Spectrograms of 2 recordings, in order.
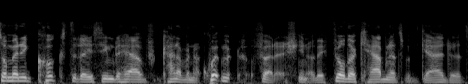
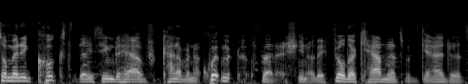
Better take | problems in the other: first | noise reduction (neural mask model DeepFilterNet 3)

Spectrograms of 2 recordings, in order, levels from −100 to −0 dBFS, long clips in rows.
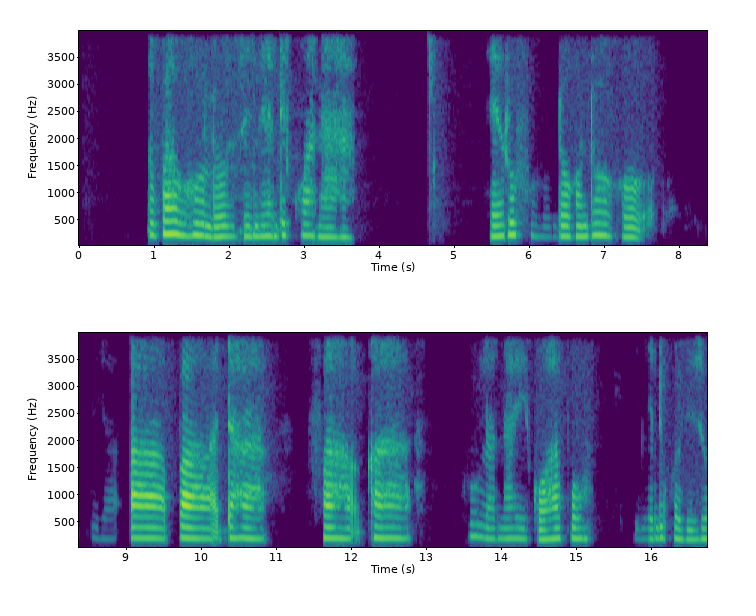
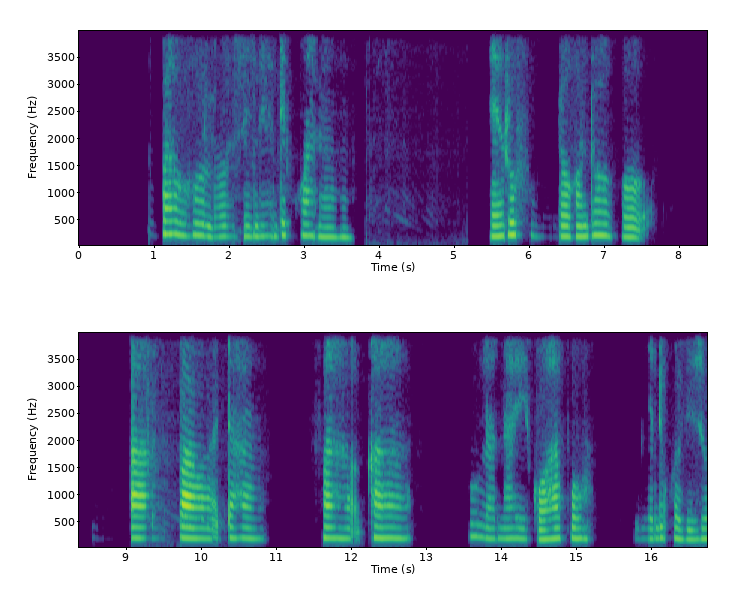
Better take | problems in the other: first | noise reduction (neural mask model DeepFilterNet 3)

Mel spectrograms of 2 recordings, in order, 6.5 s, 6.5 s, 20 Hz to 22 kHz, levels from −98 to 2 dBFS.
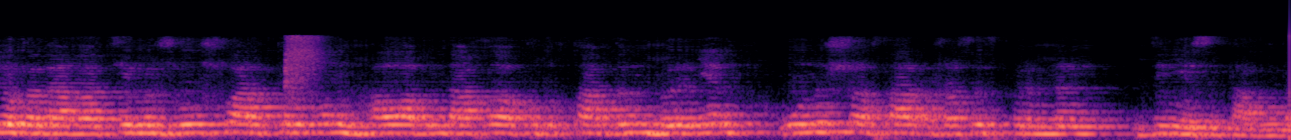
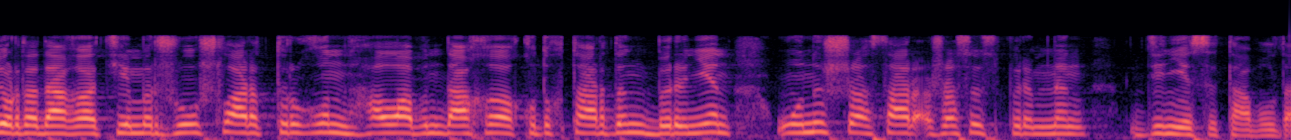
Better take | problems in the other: second | noise reduction (neural separator model SepFormer DNS4)

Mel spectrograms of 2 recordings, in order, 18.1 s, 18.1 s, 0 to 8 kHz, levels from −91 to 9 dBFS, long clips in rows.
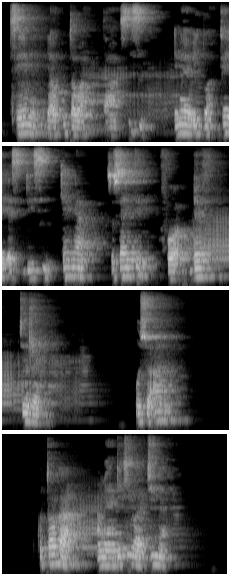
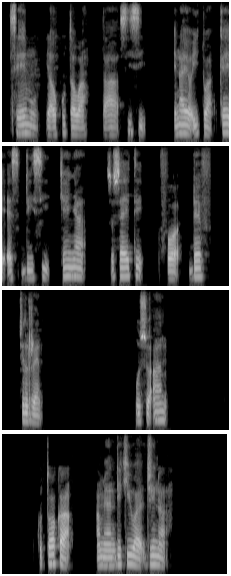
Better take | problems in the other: second | noise reduction (classical method WPE with log-MMSE)

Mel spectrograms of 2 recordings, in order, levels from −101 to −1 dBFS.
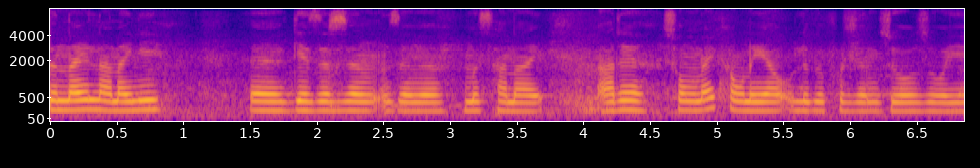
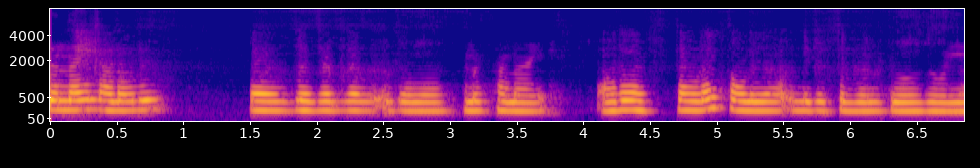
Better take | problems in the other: first | noise reduction (neural mask model DeepFilterNet 3)

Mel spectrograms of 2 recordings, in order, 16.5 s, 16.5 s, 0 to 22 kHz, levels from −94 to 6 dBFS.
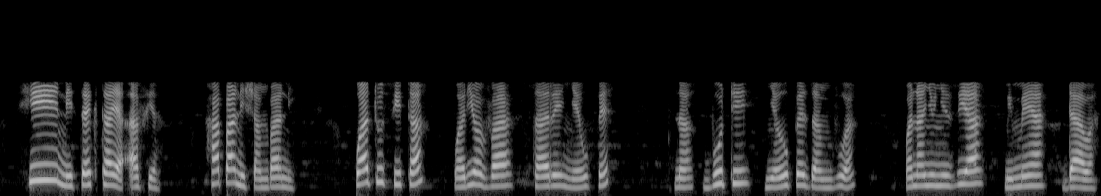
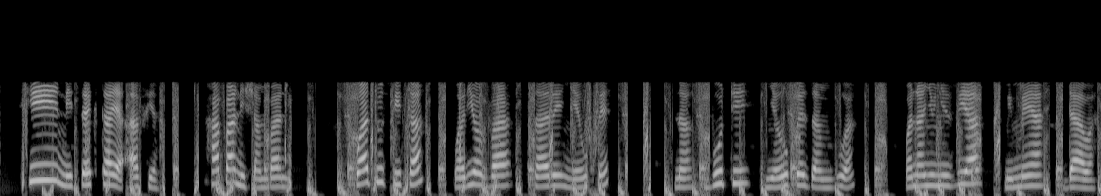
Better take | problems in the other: first | noise reduction (classical method spectral subtraction)

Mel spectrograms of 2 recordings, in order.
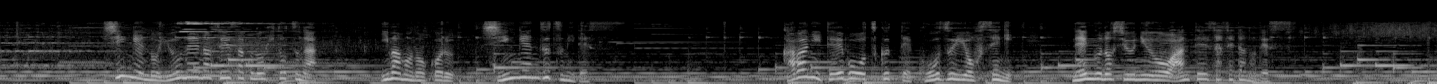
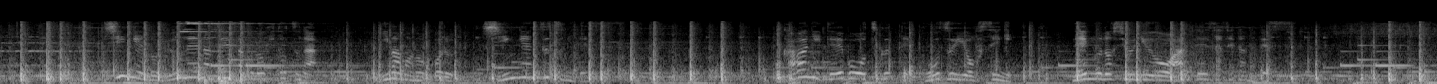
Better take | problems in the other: first | background sound (Fire / Fireworks); 1 dB above the speech // room echo; dies away in 1 s

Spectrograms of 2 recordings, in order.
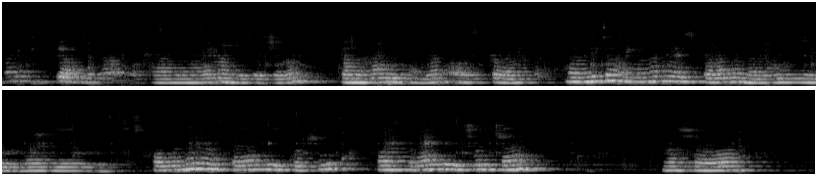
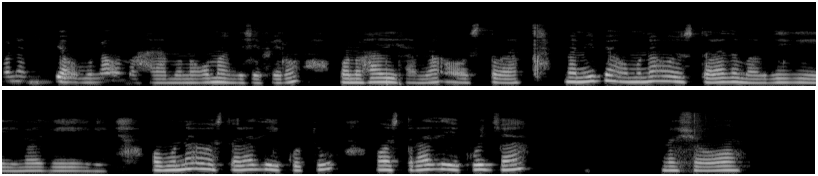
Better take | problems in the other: second | noise reduction (neural separator model SepFormer DNS4)

